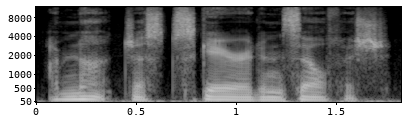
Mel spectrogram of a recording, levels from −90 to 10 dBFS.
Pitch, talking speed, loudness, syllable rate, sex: 95 Hz, 195 wpm, -17 LUFS, 4.8 syllables/s, male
